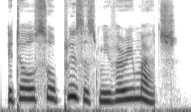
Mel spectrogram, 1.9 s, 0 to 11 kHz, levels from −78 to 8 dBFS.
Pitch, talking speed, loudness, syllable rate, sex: 260 Hz, 190 wpm, -14 LUFS, 5.5 syllables/s, female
